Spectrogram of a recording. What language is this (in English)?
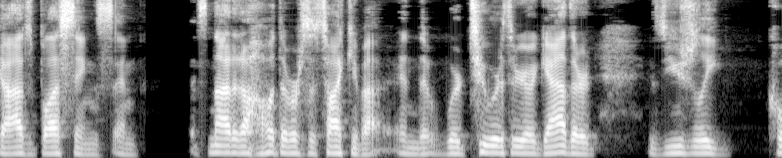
English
